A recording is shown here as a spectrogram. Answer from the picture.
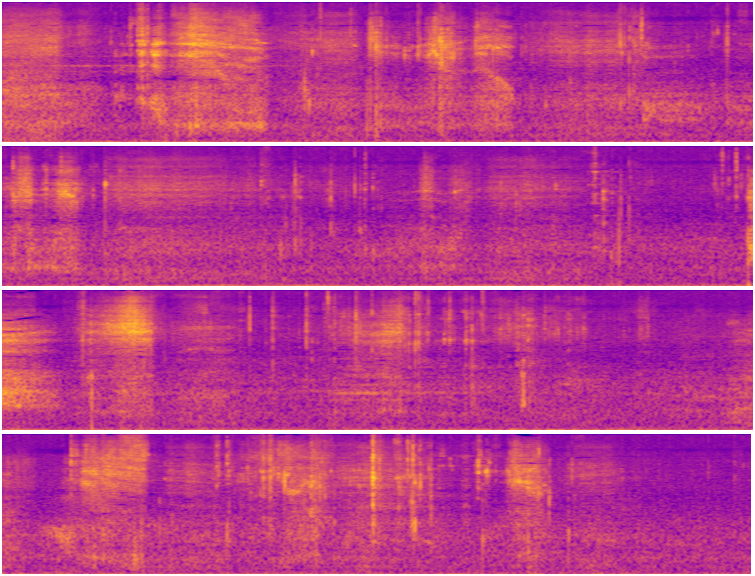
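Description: Close-miked wet chewing of soft beef bone marrow, with a metal spoon scraping marrow out of a roasted bone. A sharp click comes about halfway through.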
